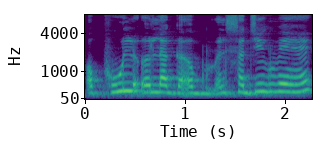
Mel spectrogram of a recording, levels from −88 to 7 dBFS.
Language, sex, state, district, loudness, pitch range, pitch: Hindi, female, Uttar Pradesh, Deoria, -25 LUFS, 235-280 Hz, 255 Hz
